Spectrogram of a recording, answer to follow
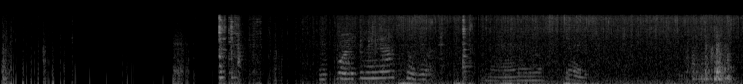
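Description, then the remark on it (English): Pancakes fry in a pan with a steady, hissing sizzle that starts abruptly after a couple of quiet seconds, while people talk over it. “I made the wrong shape of the pancakes.”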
